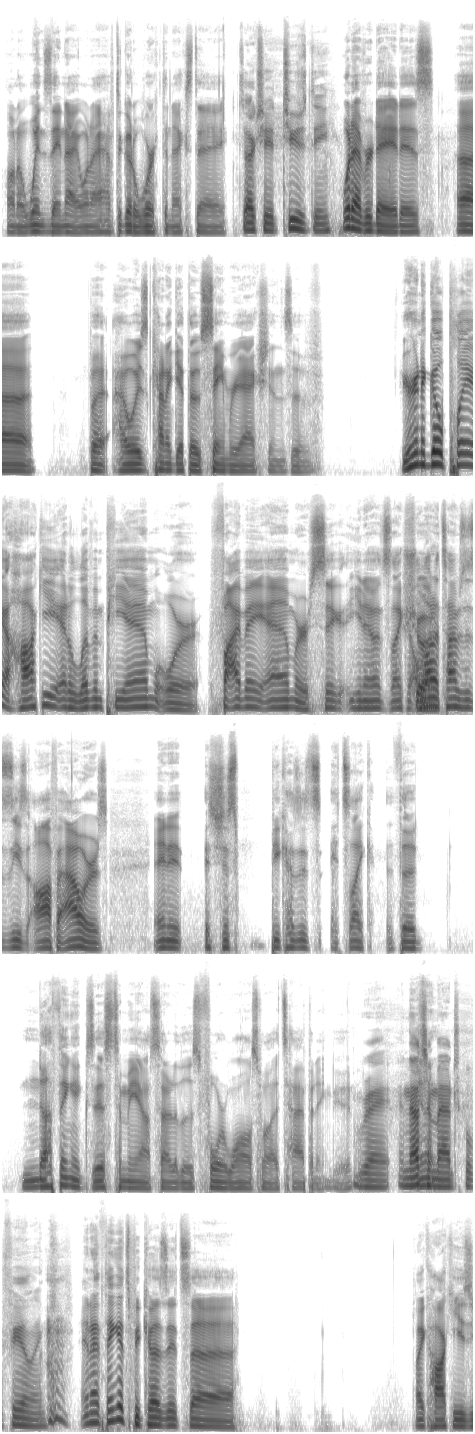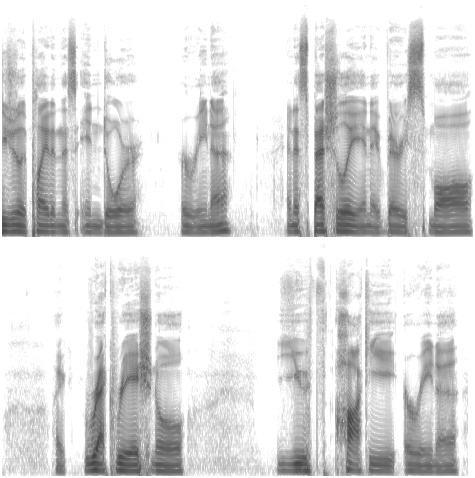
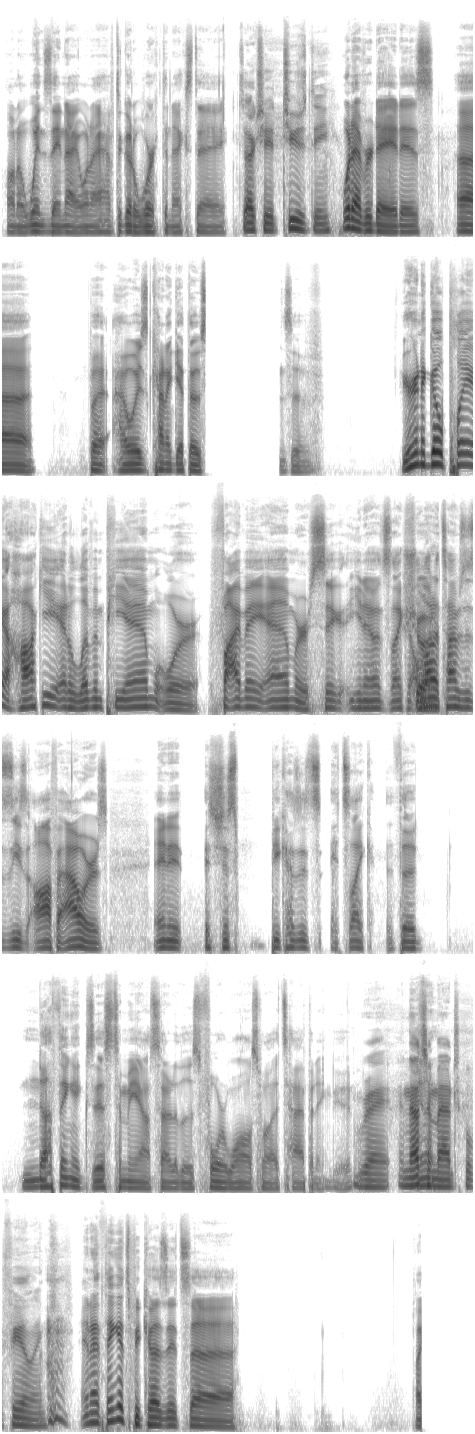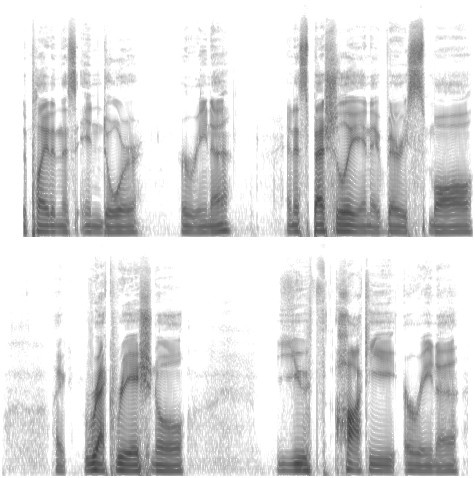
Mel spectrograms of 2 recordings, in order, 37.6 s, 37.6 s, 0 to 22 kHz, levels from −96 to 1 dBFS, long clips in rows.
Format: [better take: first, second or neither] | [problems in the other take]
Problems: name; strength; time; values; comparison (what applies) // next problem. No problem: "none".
first | audio cutting out; at 6.5 s for 0.5 s and at 28 s for 0.5 s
